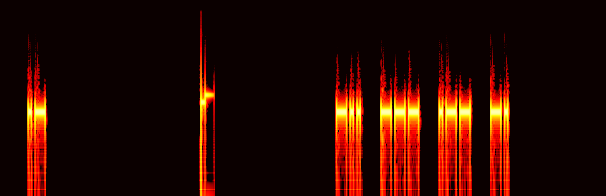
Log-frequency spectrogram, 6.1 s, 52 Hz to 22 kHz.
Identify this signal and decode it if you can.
Morse code, heard as a keyed tone, about 36 wpm, spaced as for 25 wpm, 700 Hz. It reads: A DOWN
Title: 2x Character Spacing - Top 200 Words - 35wpm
